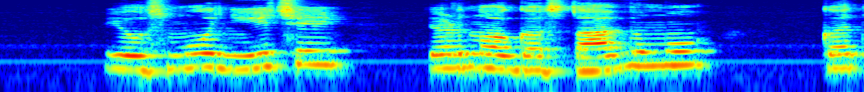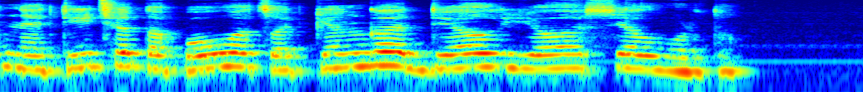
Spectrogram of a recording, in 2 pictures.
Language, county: Lithuanian, Šiauliai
